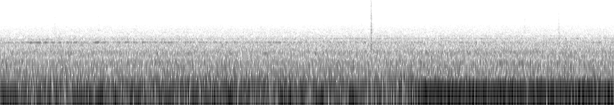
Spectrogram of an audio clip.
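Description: Deep, uneven rumble from underneath with no clear knock, growing heavier toward the end; could be a worn propeller shaft bearing. Cause suspected, not confirmed.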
